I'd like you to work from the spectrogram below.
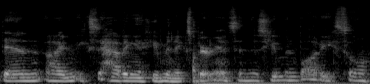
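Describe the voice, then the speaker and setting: A woman's very deep, low voice, with noticeable background noise and audible room echo. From Finland. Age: 70s. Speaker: spiritual guide and business owner. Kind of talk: interview.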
